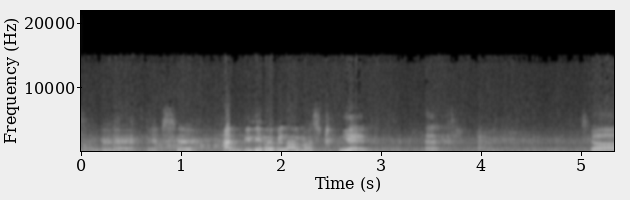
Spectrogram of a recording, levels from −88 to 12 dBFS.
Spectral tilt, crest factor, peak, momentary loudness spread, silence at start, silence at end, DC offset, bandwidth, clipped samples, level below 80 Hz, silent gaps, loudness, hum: -4.5 dB/octave; 22 dB; -2 dBFS; 17 LU; 0 s; 0 s; under 0.1%; 15.5 kHz; under 0.1%; -56 dBFS; none; -23 LUFS; none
